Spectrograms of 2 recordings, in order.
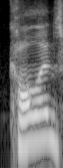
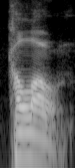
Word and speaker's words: Colón: Colóns. Did I say it wrong again? He keeps calling them Colóns. That is accidental, believe it or not. I know. Knowing me, no, that's not how they say it. No, it is, really. Cologne. Spritz. It's cologne. Yeah.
